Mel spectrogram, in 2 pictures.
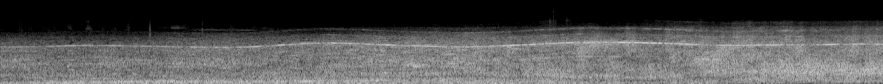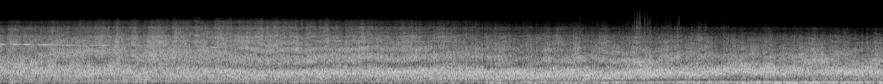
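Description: A jet engine roars loudly with a high, wavering whine.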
